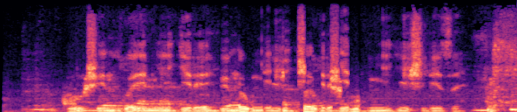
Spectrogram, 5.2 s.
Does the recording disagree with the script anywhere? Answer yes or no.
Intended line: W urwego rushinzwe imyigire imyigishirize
yes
